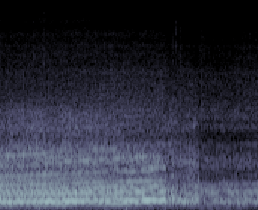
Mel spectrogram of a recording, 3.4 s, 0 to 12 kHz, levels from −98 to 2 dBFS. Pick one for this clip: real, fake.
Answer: real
